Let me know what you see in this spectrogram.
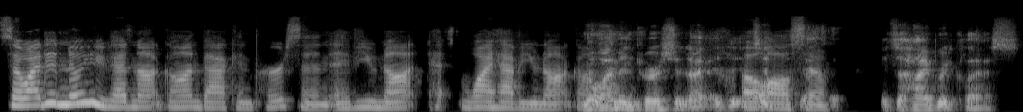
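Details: Two adults in conversation; normal conversational speech.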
